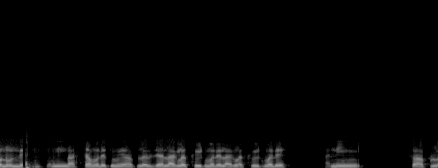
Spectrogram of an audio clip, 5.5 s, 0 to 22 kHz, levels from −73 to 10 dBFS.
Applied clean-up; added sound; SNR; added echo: neural mask model DeepFilterNet 3.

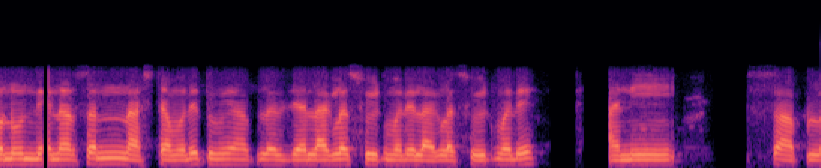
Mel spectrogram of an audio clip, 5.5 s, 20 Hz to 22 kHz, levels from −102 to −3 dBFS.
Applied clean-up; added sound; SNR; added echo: none; none; none; none.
